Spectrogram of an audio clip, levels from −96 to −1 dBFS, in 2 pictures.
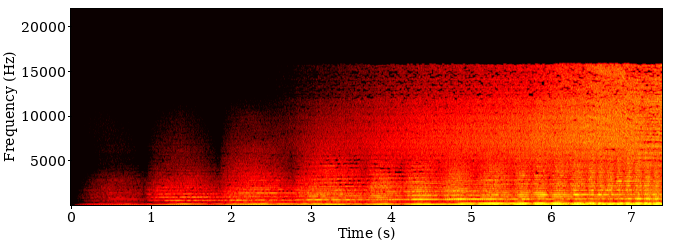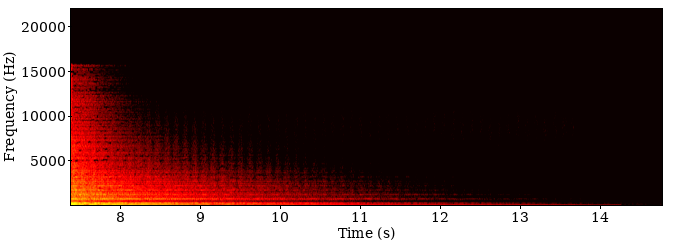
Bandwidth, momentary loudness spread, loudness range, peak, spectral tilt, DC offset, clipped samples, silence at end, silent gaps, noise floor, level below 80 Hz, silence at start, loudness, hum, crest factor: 16 kHz; 21 LU; 16 LU; -10 dBFS; -4.5 dB/octave; under 0.1%; under 0.1%; 5.05 s; none; under -90 dBFS; -42 dBFS; 0.7 s; -27 LUFS; none; 20 dB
